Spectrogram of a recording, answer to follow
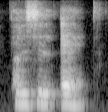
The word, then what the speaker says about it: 현실의: But nowadays, people more pronounce it as 에, 에. 현실 에.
